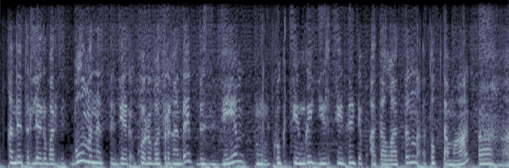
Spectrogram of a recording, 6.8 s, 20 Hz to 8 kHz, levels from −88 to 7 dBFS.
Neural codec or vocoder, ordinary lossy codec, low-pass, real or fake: none; Opus, 16 kbps; 7.2 kHz; real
